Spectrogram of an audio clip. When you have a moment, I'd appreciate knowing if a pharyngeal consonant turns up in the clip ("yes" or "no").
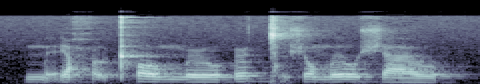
yes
